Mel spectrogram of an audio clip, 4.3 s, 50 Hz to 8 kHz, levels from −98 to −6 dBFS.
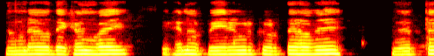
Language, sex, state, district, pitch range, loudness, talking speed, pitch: Bengali, male, West Bengal, Malda, 175-185 Hz, -18 LUFS, 95 wpm, 180 Hz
